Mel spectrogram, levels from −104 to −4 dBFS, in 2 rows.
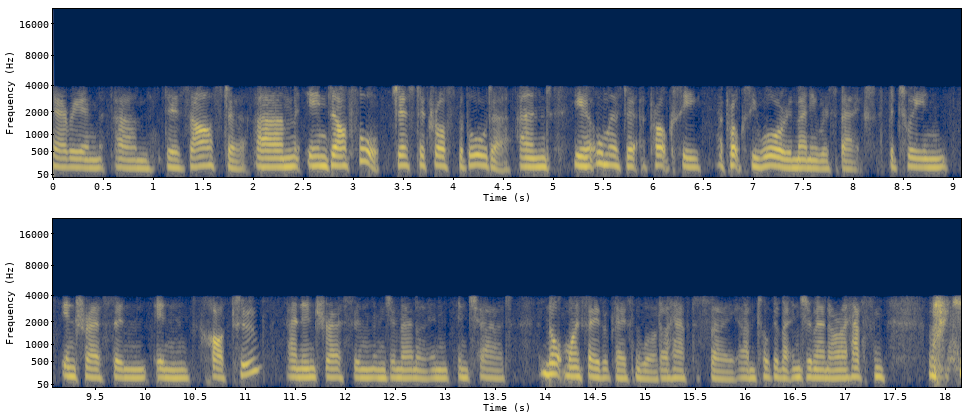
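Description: Throughout, G.729 codec damage: the speech is cut off above 4 kHz and sounds rough and synthetic, unlike simple band-limiting, which stays smooth.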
